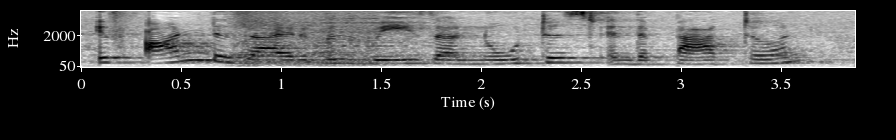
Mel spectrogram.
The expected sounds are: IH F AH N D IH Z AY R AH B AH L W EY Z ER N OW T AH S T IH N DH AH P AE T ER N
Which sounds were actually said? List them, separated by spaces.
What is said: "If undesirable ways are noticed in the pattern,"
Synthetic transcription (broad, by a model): IH F AH N D IH Z AY R AH B AH L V EY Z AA N OW T AH S T IH N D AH P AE T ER N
